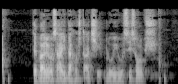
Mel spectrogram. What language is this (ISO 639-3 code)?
kat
